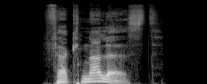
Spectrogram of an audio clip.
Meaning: second-person singular subjunctive I of verknallen
- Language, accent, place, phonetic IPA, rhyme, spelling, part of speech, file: German, Germany, Berlin, [fɛɐ̯ˈknaləst], -aləst, verknallest, verb, De-verknallest.ogg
